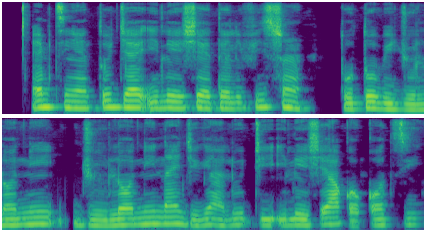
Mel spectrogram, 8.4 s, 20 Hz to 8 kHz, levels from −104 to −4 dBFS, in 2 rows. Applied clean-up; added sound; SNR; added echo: none; none; none; none.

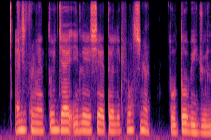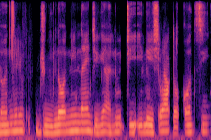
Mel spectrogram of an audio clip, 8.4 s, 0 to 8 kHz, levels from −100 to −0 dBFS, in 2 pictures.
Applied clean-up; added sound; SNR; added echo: neural diffusion model UNIVERSE++.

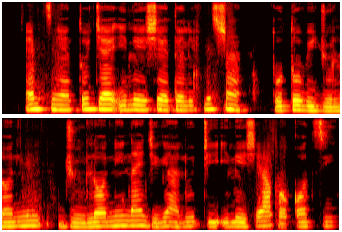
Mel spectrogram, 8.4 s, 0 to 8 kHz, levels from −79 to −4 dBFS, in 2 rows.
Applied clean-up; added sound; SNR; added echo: neural separator model SepFormer DNS4.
